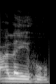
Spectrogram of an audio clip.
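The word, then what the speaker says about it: عليه: Kalau kita lihat bima ada alaihu, kenapa dibaca alaihu? Padahal kaidahnya kalau kita lihat sebelumnya adalah alaihi, karena didahului oleh huruf ya yang mati, alaihillah ya, alaihillah.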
